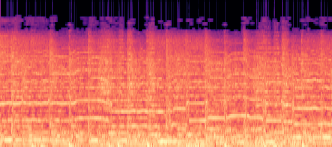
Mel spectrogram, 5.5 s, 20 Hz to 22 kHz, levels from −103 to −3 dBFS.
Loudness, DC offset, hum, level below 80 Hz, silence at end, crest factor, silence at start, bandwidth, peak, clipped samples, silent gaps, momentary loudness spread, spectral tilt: -9 LUFS; under 0.1%; none; -18 dBFS; 0 s; 8 dB; 0 s; 14 kHz; 0 dBFS; 0.1%; none; 2 LU; -4 dB/octave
